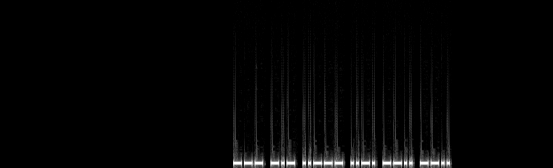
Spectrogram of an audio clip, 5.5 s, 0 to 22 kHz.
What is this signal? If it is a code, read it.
Morse code, heard as a keyed tone, about 41 wpm, 700 Hz. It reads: OK2FZZ
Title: DXCC-100 Call Signs - 6 Characters - Repeated 3x - 45wpm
